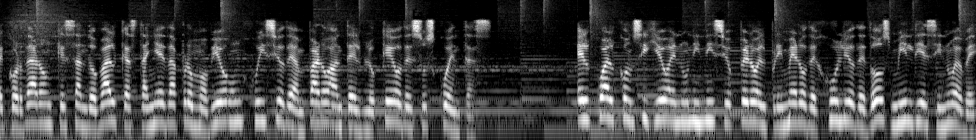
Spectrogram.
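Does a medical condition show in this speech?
No.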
